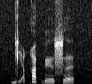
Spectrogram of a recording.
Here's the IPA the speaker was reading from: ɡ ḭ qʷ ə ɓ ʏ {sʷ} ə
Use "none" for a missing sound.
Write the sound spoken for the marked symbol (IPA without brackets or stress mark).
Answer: sʷ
